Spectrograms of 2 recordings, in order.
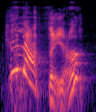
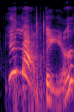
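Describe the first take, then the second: First: Much higher and slower, stretched out; "You're not there" lifted high and drawn out; pitched-up accusation. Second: Said in the usual way. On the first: Real, not acted. Mother confronting the absent father, high slow accusation.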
